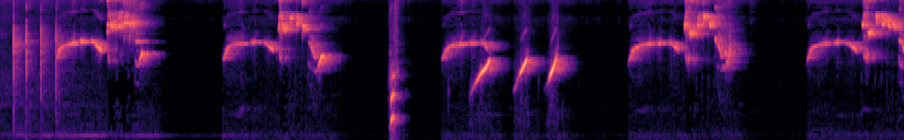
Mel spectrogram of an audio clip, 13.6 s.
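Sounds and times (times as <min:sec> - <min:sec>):
White-rumped shama song with sustained wavering whistle: 0:00.2 - 0:02.6, 0:03.3 - 0:05.3, 0:06.6 - 0:08.7, 0:09.4 - 0:11.3, 0:12.1 - 0:13.5.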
